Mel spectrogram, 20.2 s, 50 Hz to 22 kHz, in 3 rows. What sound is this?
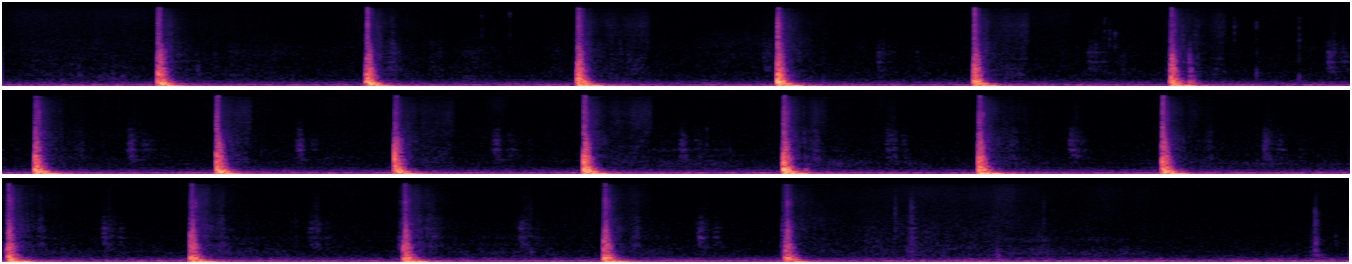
A compilation of 18 bumps (e.g. bangs, footsteps, hits, etc...)
The sound effect was recorded at ideaMILL at the Millennium Library on October 25th, 2019.
banging, bump, foot, footsteps, hit, step, thump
